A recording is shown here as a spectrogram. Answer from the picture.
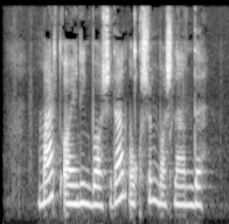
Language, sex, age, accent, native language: Uzbek, female, 25-34, Qashqadaryo, Uzbek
